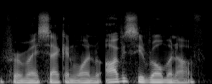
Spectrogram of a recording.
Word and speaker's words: Romanov: my second one obviously romanov first of all romano and yeah what the is that actually for real yeah apparently he requested that that was the pronunciation of his name okay because i always think of romano cheese when he says that so i'm like uh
